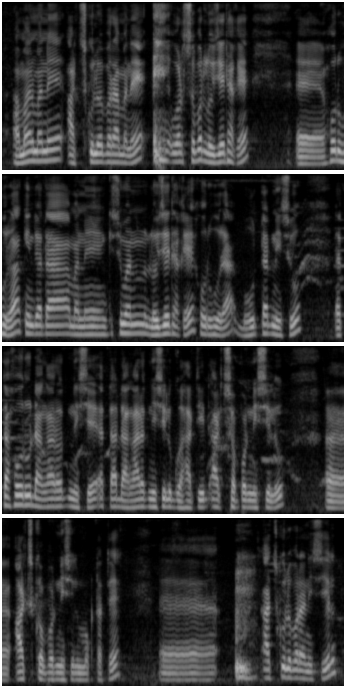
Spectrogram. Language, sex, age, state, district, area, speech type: Assamese, male, 18-30, Assam, Biswanath, rural, spontaneous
